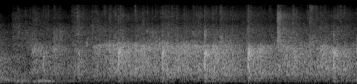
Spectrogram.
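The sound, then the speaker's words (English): A crowd applauds steadily to thank the people catering in the kitchen, a dense wash of clapping that holds at an even, moderate level throughout with a few sharper individual claps standing out. “we should have a wee round of applause and a wee thank you to the Marthas in the kitchen.”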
